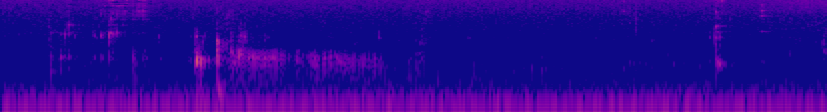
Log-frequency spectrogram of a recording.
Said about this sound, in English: Oh, a sip of coffee time. Hang on.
